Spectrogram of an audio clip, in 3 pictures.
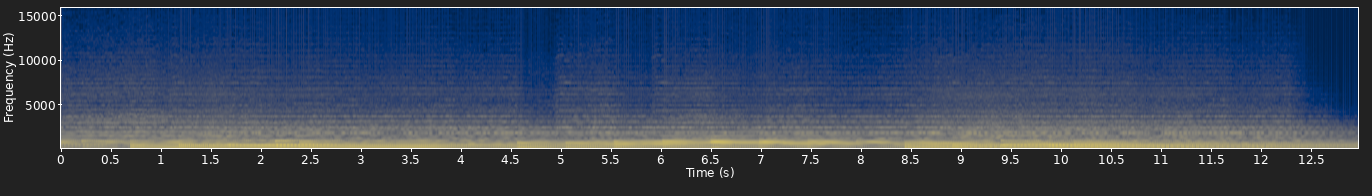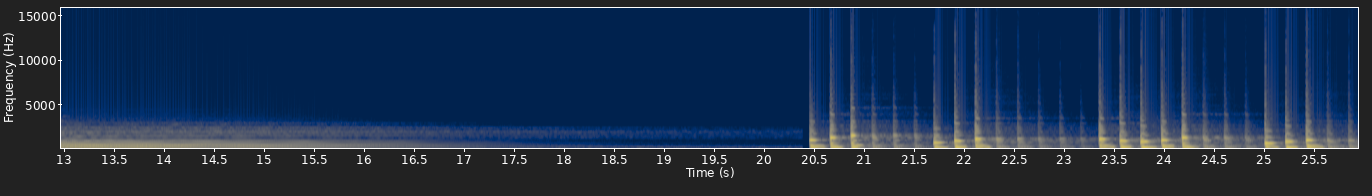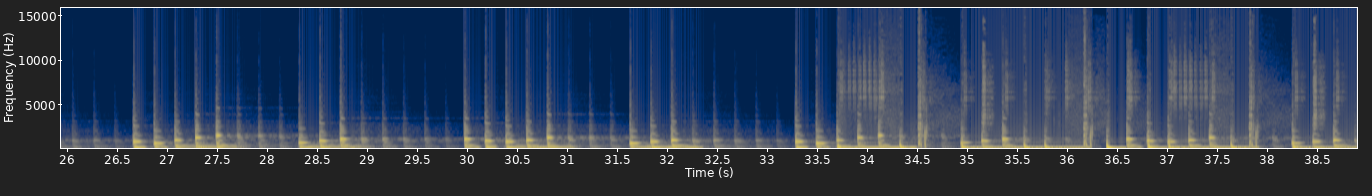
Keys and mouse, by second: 0.3 click, 9.7 click, 11.6-13.1 drag, 19.2 middle click, 21.4-23.6 drag, 25.6 click, 26.5-27.4 middle drag, 30.0 click, 30.4 right click, 31.7 click, 33.0 click, 35.3 click, 36.1 click, 37.4 click, 38.6 click.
